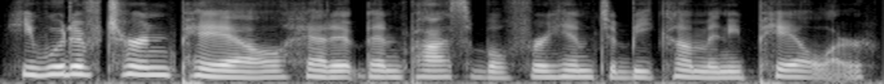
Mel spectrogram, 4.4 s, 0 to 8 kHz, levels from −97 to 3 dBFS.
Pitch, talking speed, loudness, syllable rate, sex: 190 Hz, 205 wpm, -19 LUFS, 5.1 syllables/s, female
